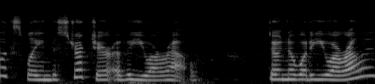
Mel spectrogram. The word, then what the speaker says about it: URL: the structure of a URL don't know what a URL is well first of all URL is pronounced by its individual letters and not like Earl unlike this guy and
